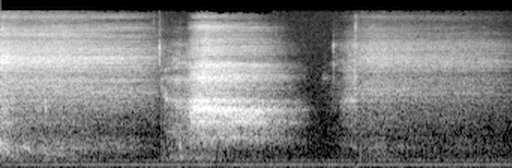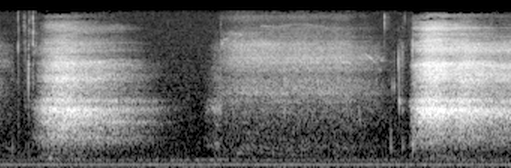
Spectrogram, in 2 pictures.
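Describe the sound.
Slow, deep breathing exercise with a few long, airy inhales and exhales in a steady rhythm. The strongest breaths swell and fade in regular cycles over a faint, steady low hum.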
